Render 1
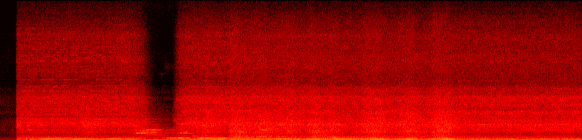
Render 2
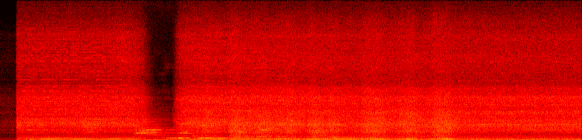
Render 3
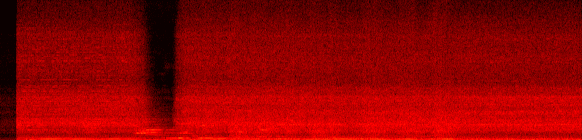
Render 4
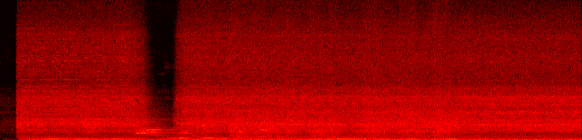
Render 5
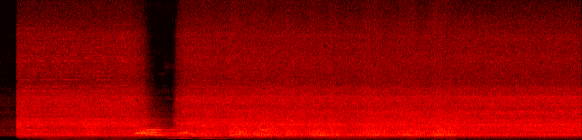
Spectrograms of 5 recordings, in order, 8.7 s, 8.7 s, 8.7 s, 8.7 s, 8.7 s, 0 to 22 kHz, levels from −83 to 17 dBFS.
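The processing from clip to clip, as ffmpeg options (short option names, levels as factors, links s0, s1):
-af "tiltshelf=f=810:g=-4,volume=1.41"
-af "asoftclip=type=hard:threshold=0.0398,volume=0.422"
-filter_complex "[0:a]acrossover=split=340[s0][s1];[s0]adelay=40[s2];[s2][s1]amix=inputs=2:normalize=0"
-af "highpass=f=890:t=q:w=5.1"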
